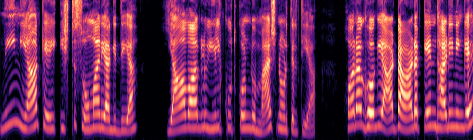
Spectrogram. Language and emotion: Kannada, angry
